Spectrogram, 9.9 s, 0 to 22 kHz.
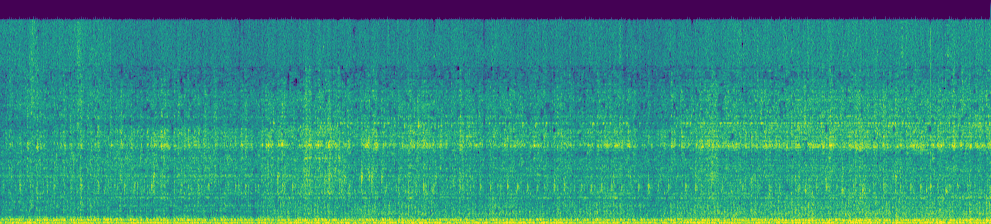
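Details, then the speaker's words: Homemade milling machine second test cut, spindle at 1900 rpm, after reducing table play though play remains in the setup; constant rough buzzing cut with uneven rattle; milling chatter from slide play. "it surely cuts much better but there's still too much play in the entire setup you can hear it shatter a lot but all the problems can be fixed"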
